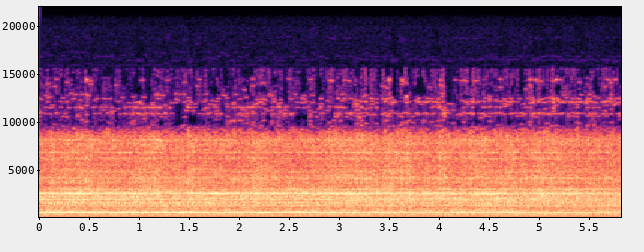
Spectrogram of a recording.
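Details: Husqvarna backpack blower, stored for years, after the water-contaminated stale gas was replaced with fresh fuel: a constant high whirring run with steady pitch and no surging or sputtering, running properly.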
